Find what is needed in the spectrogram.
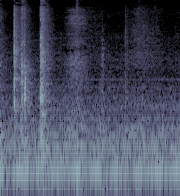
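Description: A deck of tarot cards being shuffled by hand: a few crisp card clicks in the first half second, then fainter, sparser ticks of the cards.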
